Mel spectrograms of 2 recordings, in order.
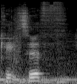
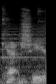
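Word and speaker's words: Cait Sith: Oh, Catchy, not Kate Sith, as I always pronounce it and will always pronounce it. But yes, I understand it is technically like Catchy or something like that.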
